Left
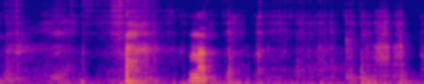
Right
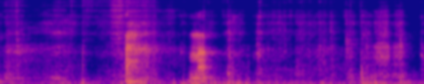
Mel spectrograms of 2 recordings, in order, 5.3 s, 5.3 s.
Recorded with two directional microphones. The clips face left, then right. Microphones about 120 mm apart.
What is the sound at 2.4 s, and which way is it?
Speech, 10° left (ahead or behind).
